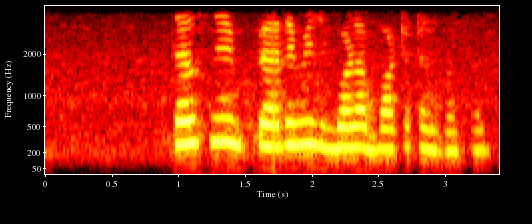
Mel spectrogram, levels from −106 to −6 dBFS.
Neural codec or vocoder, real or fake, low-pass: none; real; 3.6 kHz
